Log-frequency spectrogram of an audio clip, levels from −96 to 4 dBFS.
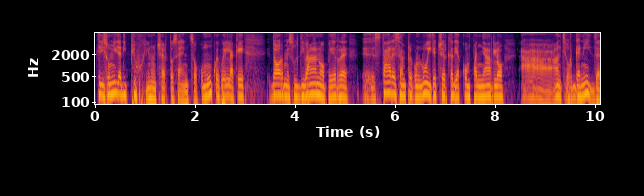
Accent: native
